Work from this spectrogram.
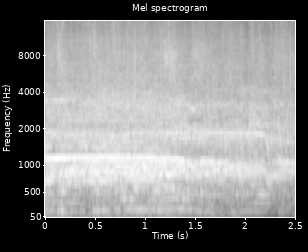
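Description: An audience cheers, whoops and applauds for Zelda at a live dating-show taping, a loud, dense crowd roar that holds steady and fades slightly near the end.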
